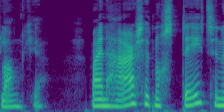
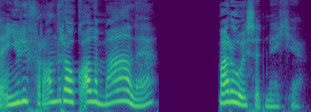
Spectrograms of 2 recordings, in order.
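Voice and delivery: fast, louder, higher chatter; chatty tipsy teacher; 5 semitones higher, 5 dB louder, faster than usual. Acted. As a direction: rattle it off cheerfully. Teacher voiced.

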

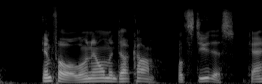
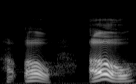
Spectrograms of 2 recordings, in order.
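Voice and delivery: slow, louder, higher sudden excitement; excited; 4 semitones higher, 13 dB louder, slower than usual. Real, not acted. Host recalling mountaineer's feat, excited outburst. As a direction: burst in like you just remembered. Suddenly remembers big news.

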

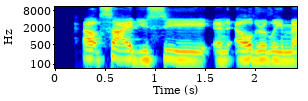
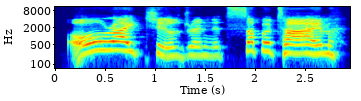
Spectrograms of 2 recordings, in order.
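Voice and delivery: put-on high, slow call to the children; an elderly caretaker calling the kids in for supper; old mouse calling; 13 semitones higher, 3 dB louder, slower than usual. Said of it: "you hear the old mouse folk say".

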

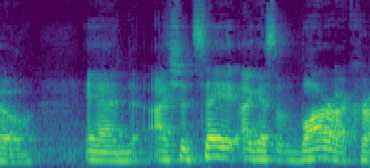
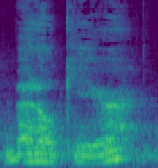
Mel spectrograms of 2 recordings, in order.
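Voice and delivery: slow, softer Solid Snake rasp; 3 semitones lower, 7 dB quieter, slower than usual. Pretend. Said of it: "Here's my snake impression".

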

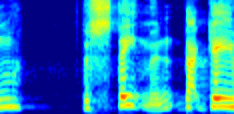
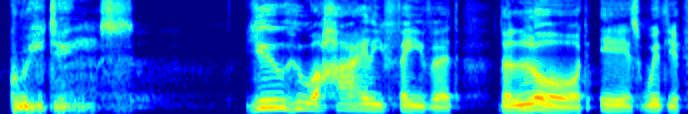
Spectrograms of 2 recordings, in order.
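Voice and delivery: Gabriel greeting; 7 semitones lower, 5 dB quieter, slower than usual. Acted.

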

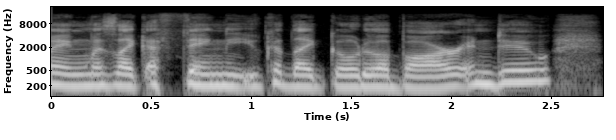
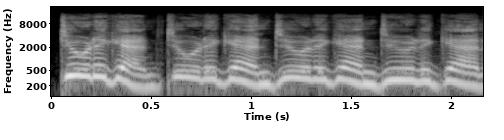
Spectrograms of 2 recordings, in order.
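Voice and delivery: higher, evenly repeated mock demand; eager repetition; 4 semitones higher, faster than usual. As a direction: imitate a group egging itself on. Retelling eager repeated throwing.

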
